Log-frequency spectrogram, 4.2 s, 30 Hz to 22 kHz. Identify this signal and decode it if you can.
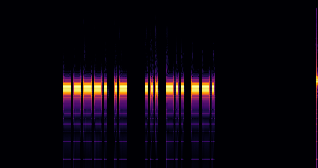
Morse code, heard as a keyed tone, about 36 wpm, 700 Hz. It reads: 9A SDG
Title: Field Day Exchanges Encore - 35wpm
